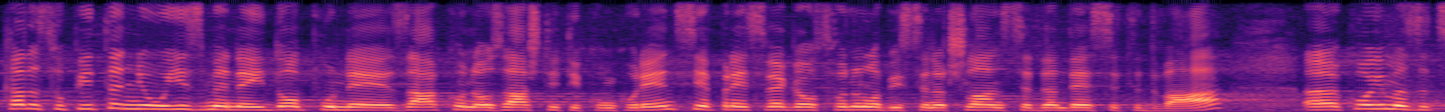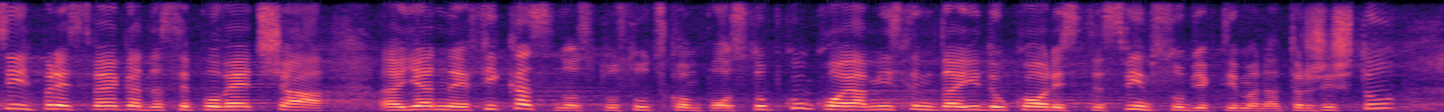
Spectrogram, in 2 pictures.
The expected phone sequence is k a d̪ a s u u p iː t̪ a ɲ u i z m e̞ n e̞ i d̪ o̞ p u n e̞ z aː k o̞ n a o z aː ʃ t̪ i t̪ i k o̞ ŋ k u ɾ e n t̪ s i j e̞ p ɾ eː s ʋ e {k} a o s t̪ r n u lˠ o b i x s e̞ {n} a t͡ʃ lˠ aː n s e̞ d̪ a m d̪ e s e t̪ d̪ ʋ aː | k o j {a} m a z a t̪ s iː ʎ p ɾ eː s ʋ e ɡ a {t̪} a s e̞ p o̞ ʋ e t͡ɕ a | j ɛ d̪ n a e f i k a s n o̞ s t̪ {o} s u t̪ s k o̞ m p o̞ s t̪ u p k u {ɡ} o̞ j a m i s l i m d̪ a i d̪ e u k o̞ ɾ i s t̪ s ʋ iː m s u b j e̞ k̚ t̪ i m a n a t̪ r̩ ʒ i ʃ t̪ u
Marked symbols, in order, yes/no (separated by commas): no, yes, no, no, no, no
